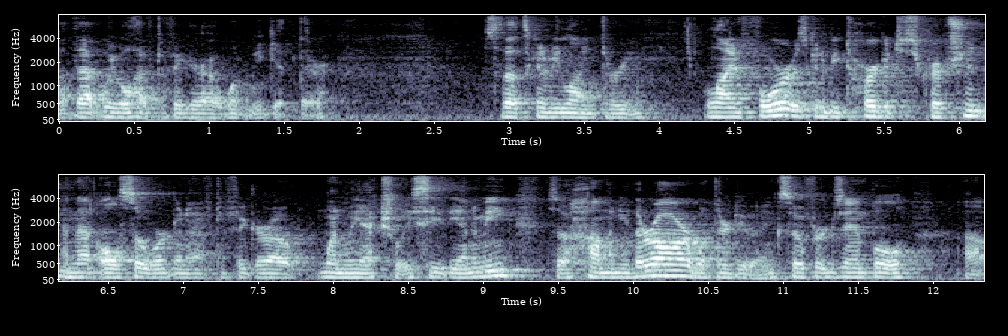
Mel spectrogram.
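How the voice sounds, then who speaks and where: A man with a mid-range voice explains a military drill informally. He is plain-spoken and slightly hesitant, going step by step. The sound is roomy, with light noise behind him. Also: medium pitch. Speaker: military cadet team instructor. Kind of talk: informal instructional briefing. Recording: roomy echo, faint background noise.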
